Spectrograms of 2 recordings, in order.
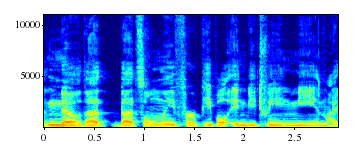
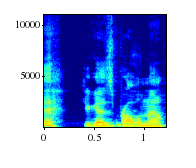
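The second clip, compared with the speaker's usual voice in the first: words carried on a tired, weary sigh; 4 dB quieter than usual. In character, giving up on a fight with a sigh: sighing. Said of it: "I'll just kinda sigh".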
